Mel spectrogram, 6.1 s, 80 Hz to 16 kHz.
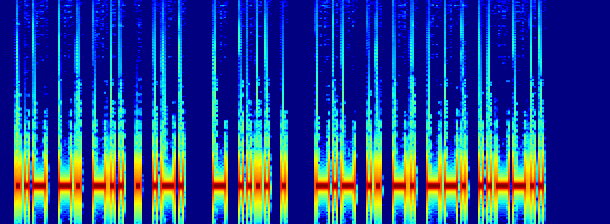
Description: Morse code, heard as a keyed tone, about 28 wpm, 700 Hz. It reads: UNDER THE KING?
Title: Sentences from Top 1000 Words - Review Part 6 - 28wpm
